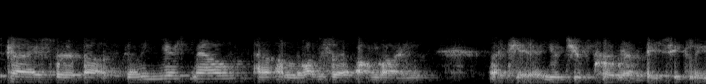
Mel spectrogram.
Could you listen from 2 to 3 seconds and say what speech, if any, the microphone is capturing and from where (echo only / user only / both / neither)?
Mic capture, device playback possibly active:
echo only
